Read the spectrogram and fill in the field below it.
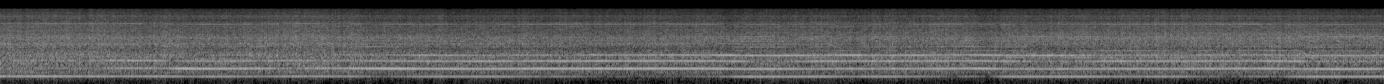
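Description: An electric router whines steadily at high speed.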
